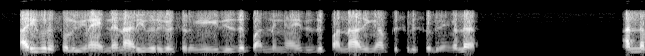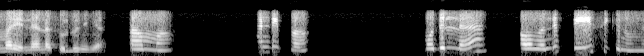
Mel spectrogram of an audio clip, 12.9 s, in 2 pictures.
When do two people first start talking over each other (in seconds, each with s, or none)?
none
